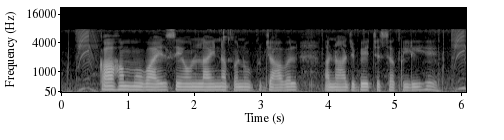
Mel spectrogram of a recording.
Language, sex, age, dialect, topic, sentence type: Magahi, female, 25-30, Central/Standard, agriculture, question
